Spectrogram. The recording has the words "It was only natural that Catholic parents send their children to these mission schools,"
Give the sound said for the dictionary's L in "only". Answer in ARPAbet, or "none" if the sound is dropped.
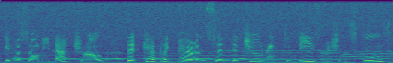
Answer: L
